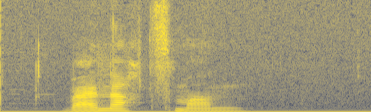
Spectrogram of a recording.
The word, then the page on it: Weihnachtsmann: [ˈvaɪ̯.naxts.man]; /ˈvaɪ̯.naxt͡s.man/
